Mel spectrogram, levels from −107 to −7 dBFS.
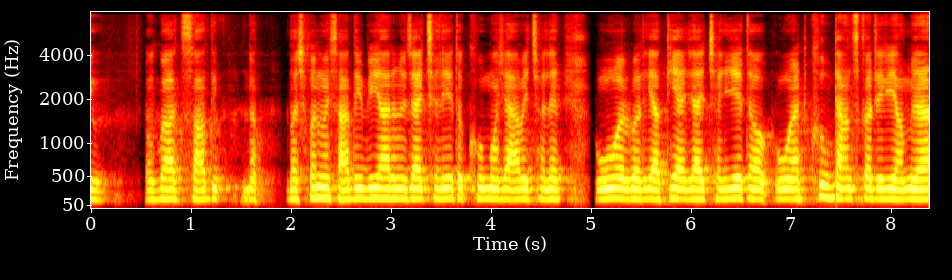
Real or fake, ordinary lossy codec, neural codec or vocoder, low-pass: fake; none; codec, 16 kHz, 1 kbps, FunCodec, trained on Chinese and English, 50 frames a second; none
